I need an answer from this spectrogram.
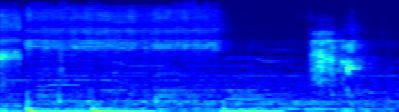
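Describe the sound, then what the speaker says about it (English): Two quick bursts of makeup setting spray hiss close by, a long one then a short one after a brief pause. "let's go ahead and do some setting spray"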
